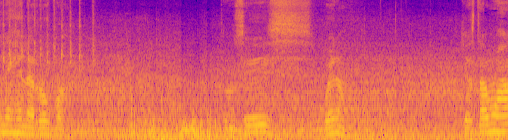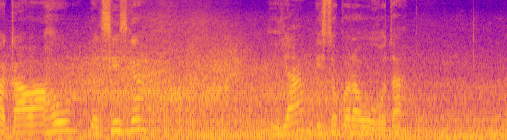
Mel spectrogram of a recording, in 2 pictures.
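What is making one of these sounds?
A man talks animatedly close to a microphone.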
